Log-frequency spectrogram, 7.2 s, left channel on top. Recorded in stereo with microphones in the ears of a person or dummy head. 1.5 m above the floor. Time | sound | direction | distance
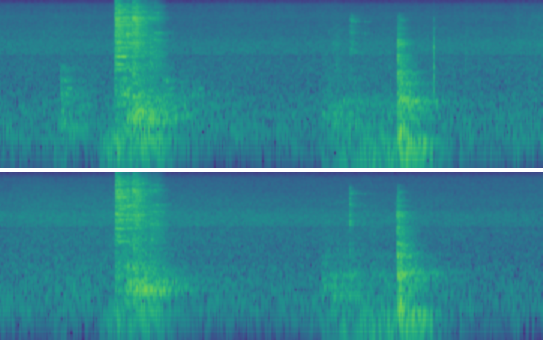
1.5 | breaking glass | 20° left (ahead or behind) | 1.1 m
4.3 | a sliding door | 60° right (ahead or behind) | 1.7 m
